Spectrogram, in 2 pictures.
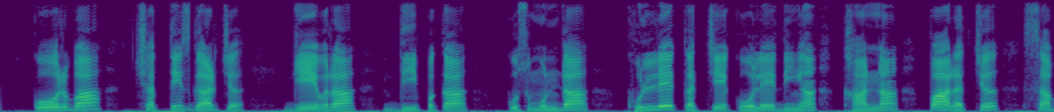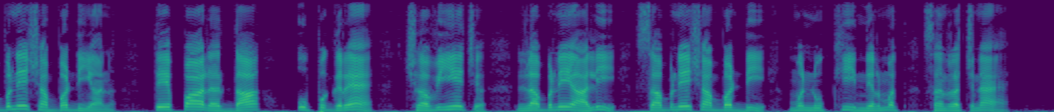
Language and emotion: Dogri, neutral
